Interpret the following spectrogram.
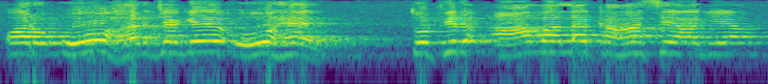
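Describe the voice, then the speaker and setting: A man with a very high, sharp and forceful voice lectures an audience in a mocking, argumentative tone. He fires rhetorical questions and spells words out letter by letter to make his point. The sound rings with the long echo of a large hall, over a faint hiss. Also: fairly even intonation, slow, highs cut off. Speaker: public speaker.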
